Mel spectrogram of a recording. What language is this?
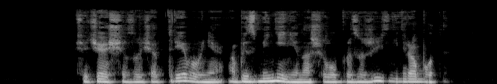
Russian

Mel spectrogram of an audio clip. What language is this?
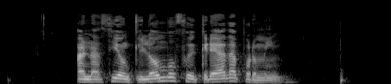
Galician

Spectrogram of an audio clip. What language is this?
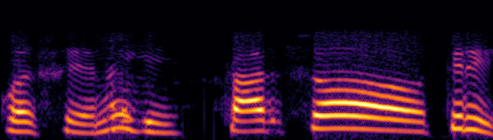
Odia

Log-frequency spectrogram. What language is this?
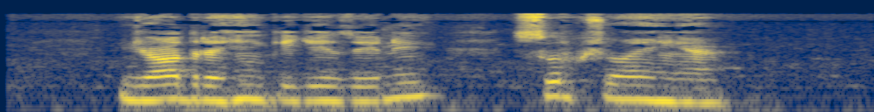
Urdu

